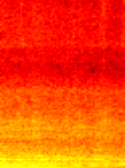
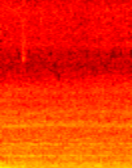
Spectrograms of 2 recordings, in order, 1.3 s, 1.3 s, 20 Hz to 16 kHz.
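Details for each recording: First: Old 7-year-old Century/Pentair 1.5 hp pool pump motor on Hayward pump, rebuilt once with new bearings: loud, buzzy steady hum, not smooth or quiet; start capacitors keep failing. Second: New 1.5 hp Chinese Amazon replacement motor on Hayward pool pump: steady, even hum and constant whir, no knocks, rattles or grinding; fairly quiet, plenty of power, running normally; small leak noted.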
